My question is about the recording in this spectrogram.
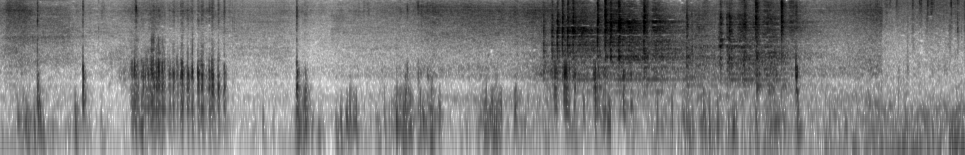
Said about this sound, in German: Das Lagerfeuer brennt. Wunderbar.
